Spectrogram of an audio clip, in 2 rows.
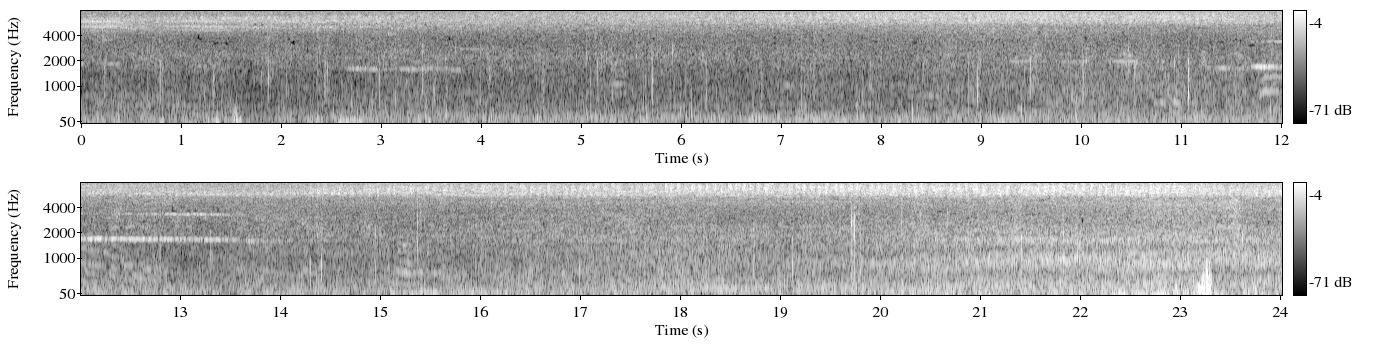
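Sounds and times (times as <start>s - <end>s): train rumbling: 15.5s - 24.0s.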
